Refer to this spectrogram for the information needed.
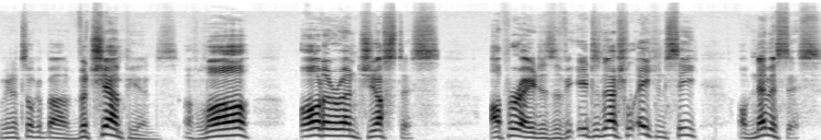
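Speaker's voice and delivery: bad, very loud announcer voice. Doing the introduction to the series' champions: awful David Bauer impression. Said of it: "my awful impression of, uh, actor David Bauer".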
